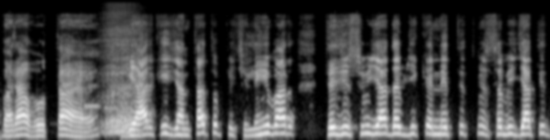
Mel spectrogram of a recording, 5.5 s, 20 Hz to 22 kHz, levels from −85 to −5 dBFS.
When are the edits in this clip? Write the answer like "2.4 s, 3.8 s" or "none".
1.1 s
